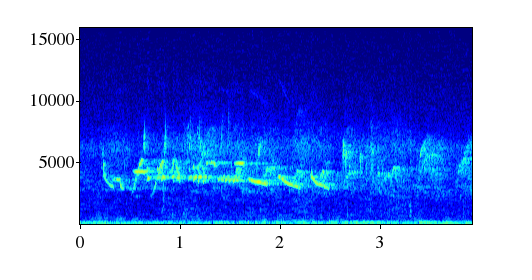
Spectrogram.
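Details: Blue-and-white flycatcher, recorded 6 May 2016, sings a rapid run of high, clear whistles and twittering notes without pause, over a faint low rumble.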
